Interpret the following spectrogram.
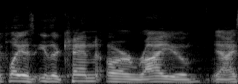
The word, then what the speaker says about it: Ryu: I think you can only play as either Ken or Ryu. Yeah, I say Ryu, not Ryu.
